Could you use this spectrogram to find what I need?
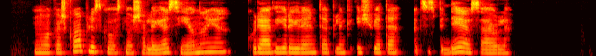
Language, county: Lithuanian, Vilnius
